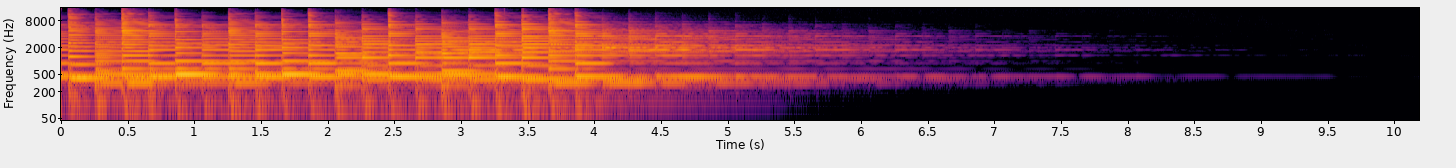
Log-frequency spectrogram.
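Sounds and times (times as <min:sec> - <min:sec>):
piano: 0:00.0 - 0:06.8.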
